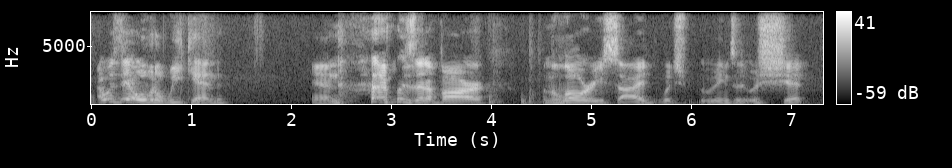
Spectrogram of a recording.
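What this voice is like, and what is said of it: Thick Chicago accent. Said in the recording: “my Chicago accent comes out super thick ... it sounds funny that you were there over the weekend”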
